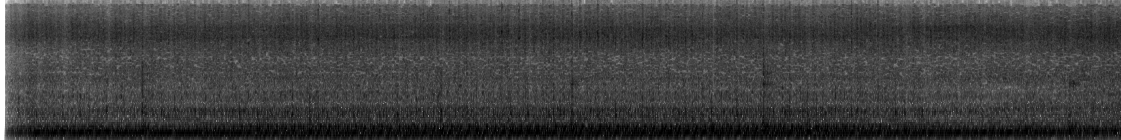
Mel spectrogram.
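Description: Loud, uneven idle with an irregular stumble and puffing beat rather than a smooth rhythm; the engine is misfiring at idle.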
